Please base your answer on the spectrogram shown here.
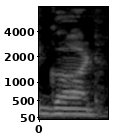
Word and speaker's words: guard: जैसे गार्ड, गार्ड, GUARD spelling होती है, जिसमें आप GUA प्रोनाउंस नहीं हो रहा।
